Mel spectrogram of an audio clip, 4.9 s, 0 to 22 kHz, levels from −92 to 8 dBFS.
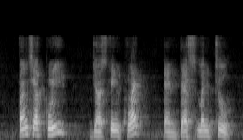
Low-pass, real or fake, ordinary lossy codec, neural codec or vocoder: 7.2 kHz; fake; none; codec, 24 kHz, 1 kbps, SNAC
